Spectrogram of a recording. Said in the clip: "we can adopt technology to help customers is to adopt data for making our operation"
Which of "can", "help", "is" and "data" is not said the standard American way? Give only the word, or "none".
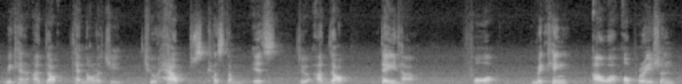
is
